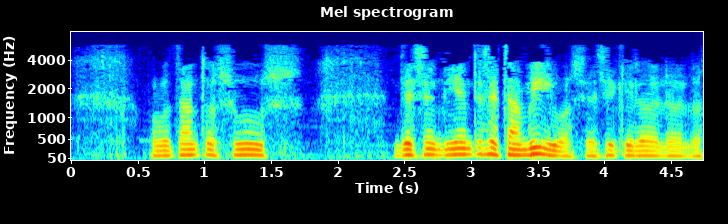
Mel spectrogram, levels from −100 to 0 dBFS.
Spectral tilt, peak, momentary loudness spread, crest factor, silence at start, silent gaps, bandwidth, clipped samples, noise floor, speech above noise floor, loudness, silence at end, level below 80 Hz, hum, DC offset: -10.5 dB/octave; -8 dBFS; 10 LU; 16 dB; 0.2 s; none; 6 kHz; under 0.1%; -49 dBFS; 24 dB; -25 LUFS; 0 s; -52 dBFS; none; under 0.1%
